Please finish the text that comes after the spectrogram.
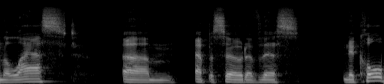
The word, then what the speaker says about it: Nicol: But then I hear like nickel, like the 5-cent piece. I hear it more with an E, like the I pronounced as an E, like Nicole Bolas.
